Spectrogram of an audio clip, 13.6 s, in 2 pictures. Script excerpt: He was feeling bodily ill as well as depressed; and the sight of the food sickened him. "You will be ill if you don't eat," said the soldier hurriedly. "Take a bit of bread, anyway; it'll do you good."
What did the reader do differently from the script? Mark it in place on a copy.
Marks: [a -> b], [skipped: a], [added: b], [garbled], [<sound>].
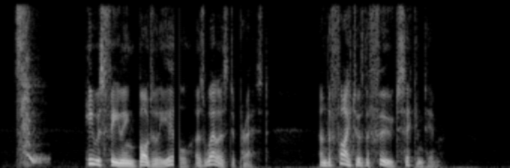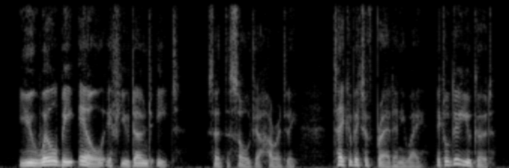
[sneeze] He was feeling bodily ill [dropout] as well as depressed; and the [sight -> fight] of the food sickened him. "You will be ill if you don't eat," said the soldier hurriedly. "Take a bit of bread, anyway; it'll do you good."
